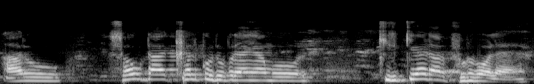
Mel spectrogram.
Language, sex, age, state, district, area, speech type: Odia, male, 45-60, Odisha, Bargarh, urban, spontaneous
